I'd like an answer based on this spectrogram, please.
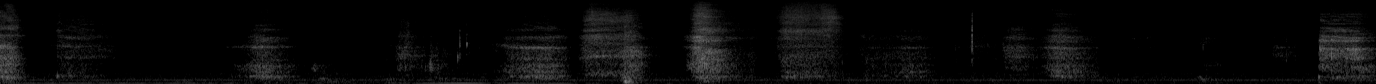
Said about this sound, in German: Hör mal. Man hört sie atmen, sich bewegen.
